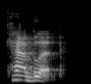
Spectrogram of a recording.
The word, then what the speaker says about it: CABLP: C-A-B-L-P. Kablip. – Cab-L-P. – Cab... More like C-A-blip. Kablip. – And did you look up the pronunciation? – I did. It says it right here. It's pronounced, in this article I'm reading, it says it's pronounced Kablip, but it's spelled, it's spelled Kab-L-P, but it's pronounced Kablip. I'm going to say it again.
